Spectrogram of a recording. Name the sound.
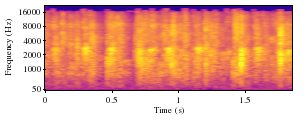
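round of applause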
